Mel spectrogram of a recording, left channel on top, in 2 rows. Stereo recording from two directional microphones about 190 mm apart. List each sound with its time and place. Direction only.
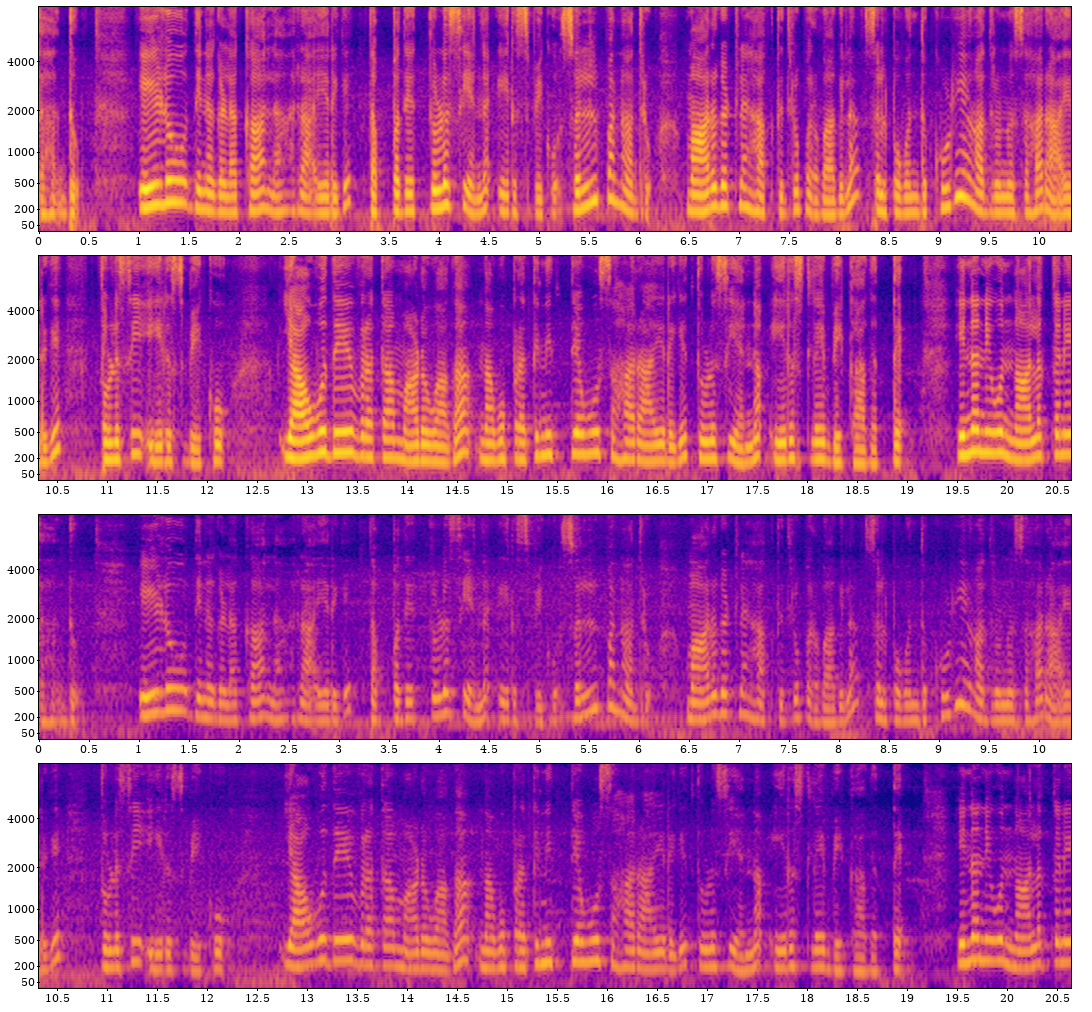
0.0 s a woman's voice: 45° left (ahead or behind)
